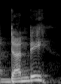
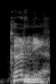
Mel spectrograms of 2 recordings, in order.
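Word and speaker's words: Cundey: Dundee? Cundy.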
